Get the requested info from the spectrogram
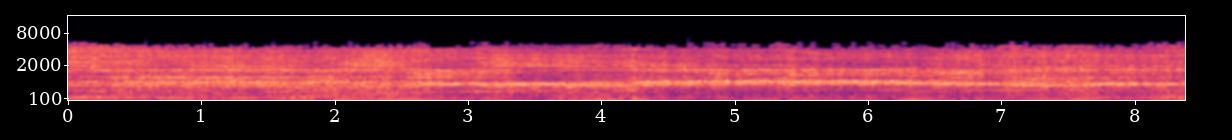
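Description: Choral music: a choir singing long, held notes.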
